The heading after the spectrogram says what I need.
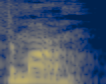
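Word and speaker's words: D'Amaro: Josh Dumaro. It rhymes with tomorrow.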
